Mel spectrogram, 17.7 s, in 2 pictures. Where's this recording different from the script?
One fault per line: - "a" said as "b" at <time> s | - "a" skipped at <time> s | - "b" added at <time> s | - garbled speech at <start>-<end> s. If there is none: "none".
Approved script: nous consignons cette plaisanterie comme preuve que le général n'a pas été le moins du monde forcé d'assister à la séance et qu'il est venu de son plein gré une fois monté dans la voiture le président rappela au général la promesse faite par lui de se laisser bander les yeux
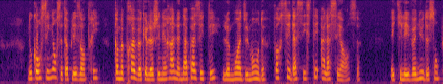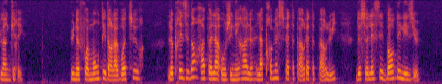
- "faite par" added at 14.9 s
